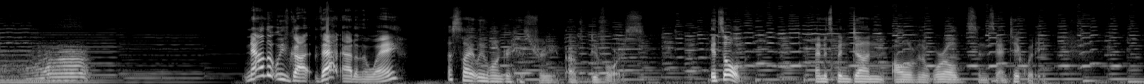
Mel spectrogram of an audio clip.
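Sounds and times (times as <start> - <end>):
cow mooing: 0.0 - 1.1
speech: 0.4 - 0.7, 2.5 - 10.6.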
